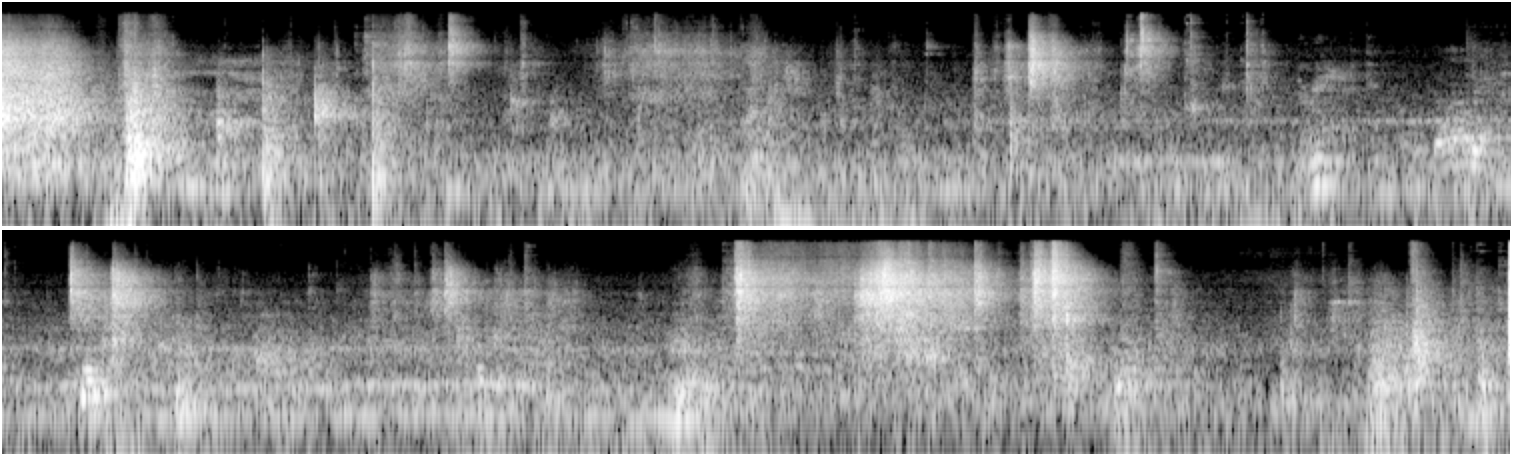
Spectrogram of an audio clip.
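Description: Proflex floor-underlayment membrane sheet rustling and crackling in irregular bursts as it is unrolled, handled and pressed onto a concrete floor.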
